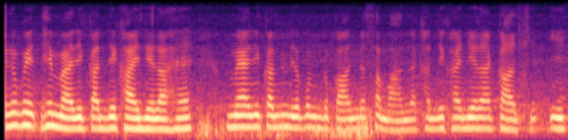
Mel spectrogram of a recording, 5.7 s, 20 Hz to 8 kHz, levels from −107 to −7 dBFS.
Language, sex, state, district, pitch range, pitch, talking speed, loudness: Hindi, female, Madhya Pradesh, Katni, 180-205 Hz, 190 Hz, 160 wpm, -14 LUFS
